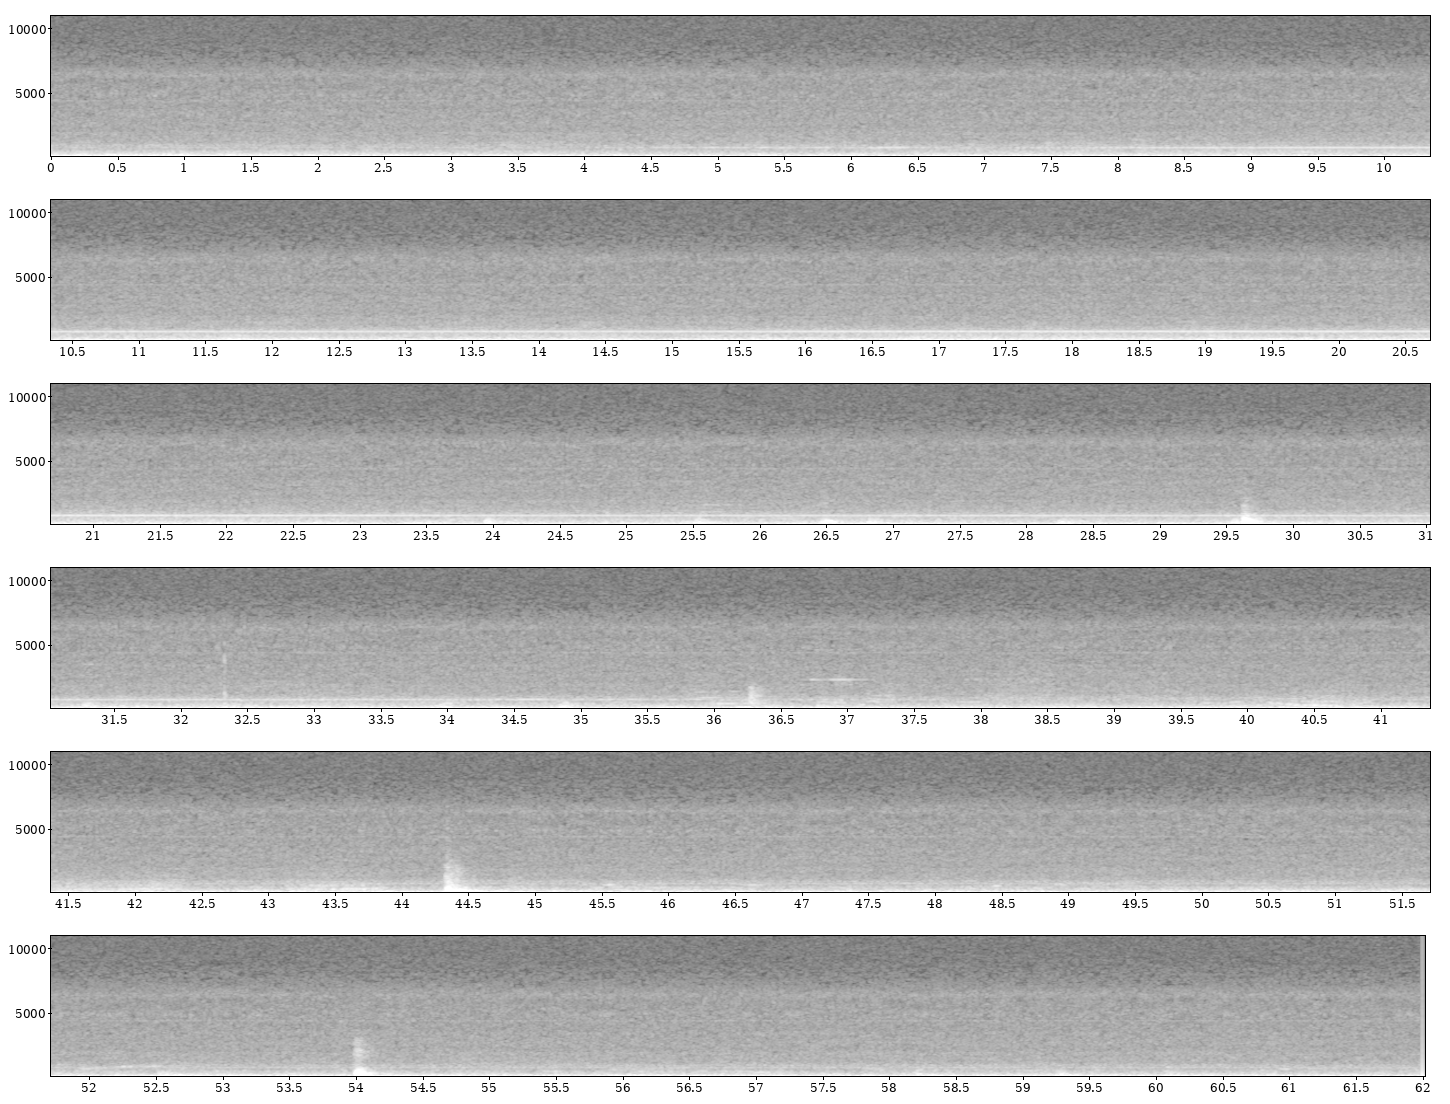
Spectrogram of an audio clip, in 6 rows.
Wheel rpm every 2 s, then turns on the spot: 0, 0, 0, 0, 0, 0, 0, 0, 0, 0, 0, 0, 0, 0, 0, 0, 0, 0, 0, 0, 0, 0, 0, 0, 0, 0, 0, 0, 0, 0, 0.
none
